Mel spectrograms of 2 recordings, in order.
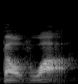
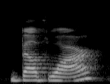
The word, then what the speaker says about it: Belvoir: an e then yeah i don't think you pronounce the r that sounds very fancy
